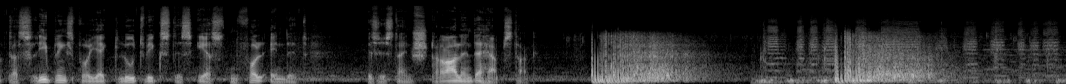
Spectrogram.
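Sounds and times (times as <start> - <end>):
speech: 0.1 - 6.2
ceremonial salute cannons firing heavy booms outdoors: 5.9 - 7.2, 8.2 - 9.6.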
